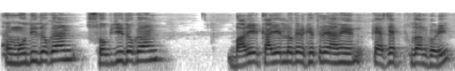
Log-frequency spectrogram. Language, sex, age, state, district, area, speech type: Bengali, male, 60+, West Bengal, Paschim Bardhaman, urban, spontaneous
